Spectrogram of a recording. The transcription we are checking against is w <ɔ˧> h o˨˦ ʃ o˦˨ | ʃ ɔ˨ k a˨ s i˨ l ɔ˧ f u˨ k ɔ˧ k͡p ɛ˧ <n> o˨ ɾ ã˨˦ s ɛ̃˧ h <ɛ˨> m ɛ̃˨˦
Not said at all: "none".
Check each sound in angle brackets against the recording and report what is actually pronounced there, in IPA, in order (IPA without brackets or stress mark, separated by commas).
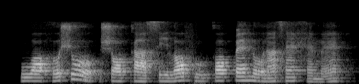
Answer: ɔ˨, n, ɛ̃˨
